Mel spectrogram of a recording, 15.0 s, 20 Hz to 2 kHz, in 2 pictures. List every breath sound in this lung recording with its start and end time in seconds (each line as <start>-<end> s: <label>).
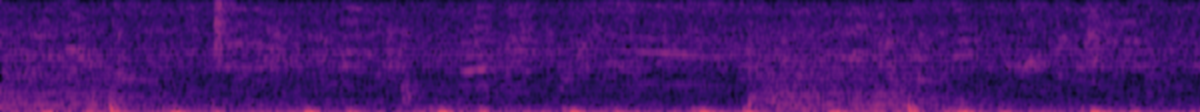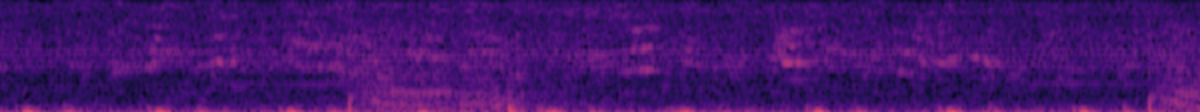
0.00-0.78 s: inhalation
4.60-5.77 s: inhalation
9.67-10.85 s: inhalation
14.67-15.00 s: inhalation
